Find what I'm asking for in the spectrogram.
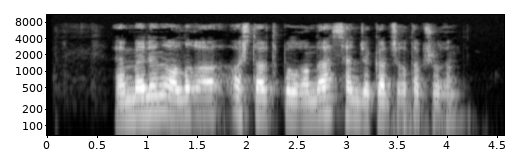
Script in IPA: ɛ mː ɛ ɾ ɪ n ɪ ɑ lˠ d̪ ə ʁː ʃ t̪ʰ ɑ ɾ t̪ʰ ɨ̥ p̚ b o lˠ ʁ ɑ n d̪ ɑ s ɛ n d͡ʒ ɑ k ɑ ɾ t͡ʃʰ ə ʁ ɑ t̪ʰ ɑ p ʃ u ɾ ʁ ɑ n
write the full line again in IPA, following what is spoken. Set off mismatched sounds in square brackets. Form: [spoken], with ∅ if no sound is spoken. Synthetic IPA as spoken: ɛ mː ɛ [l] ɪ n ɪ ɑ lˠ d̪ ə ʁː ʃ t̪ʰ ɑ ɾ t̪ʰ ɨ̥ p̚ b o lˠ ʁ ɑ n d̪ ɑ s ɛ n d͡ʒ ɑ k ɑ ɾ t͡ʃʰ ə ʁ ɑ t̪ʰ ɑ p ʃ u ɾ ʁ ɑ n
